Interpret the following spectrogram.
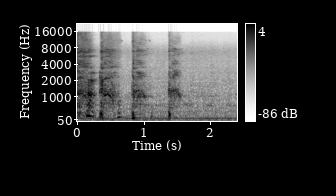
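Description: A man coughing, a run of about four short coughs that grow fainter, a smoker's cough after a hit of cannabis.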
